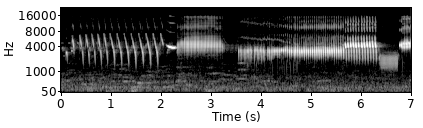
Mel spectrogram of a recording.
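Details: Canary in full song, played as a lure to teach young canaries to sing: fast rising whistled notes repeated in a quick series, a harsh buzzy burst, then long rolling trills and a lower buzzy phrase.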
